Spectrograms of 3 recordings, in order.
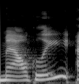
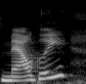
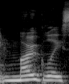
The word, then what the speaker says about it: Mowgli: So it is meant to be pronounced Mowgli, and Rudyard Kipling had explained that. It's Mao as in cow, so it's Mowgli.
